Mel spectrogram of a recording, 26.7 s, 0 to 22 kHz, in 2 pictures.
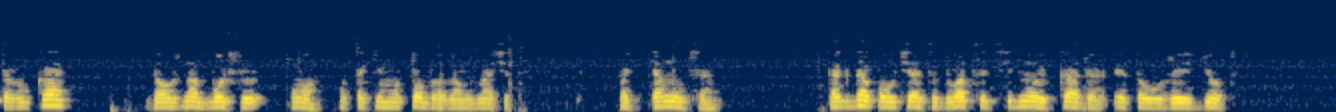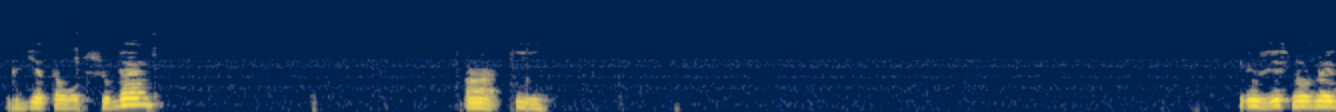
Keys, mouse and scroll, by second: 1.2 g, 3.0 click, 4.4 a, 5.2 i, 6.7-8.3 drag, 10.9-14.2 drag, 15.0-16.5 middle drag, 17.9 a, 18.5 i, 19.7-26.7 drag.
